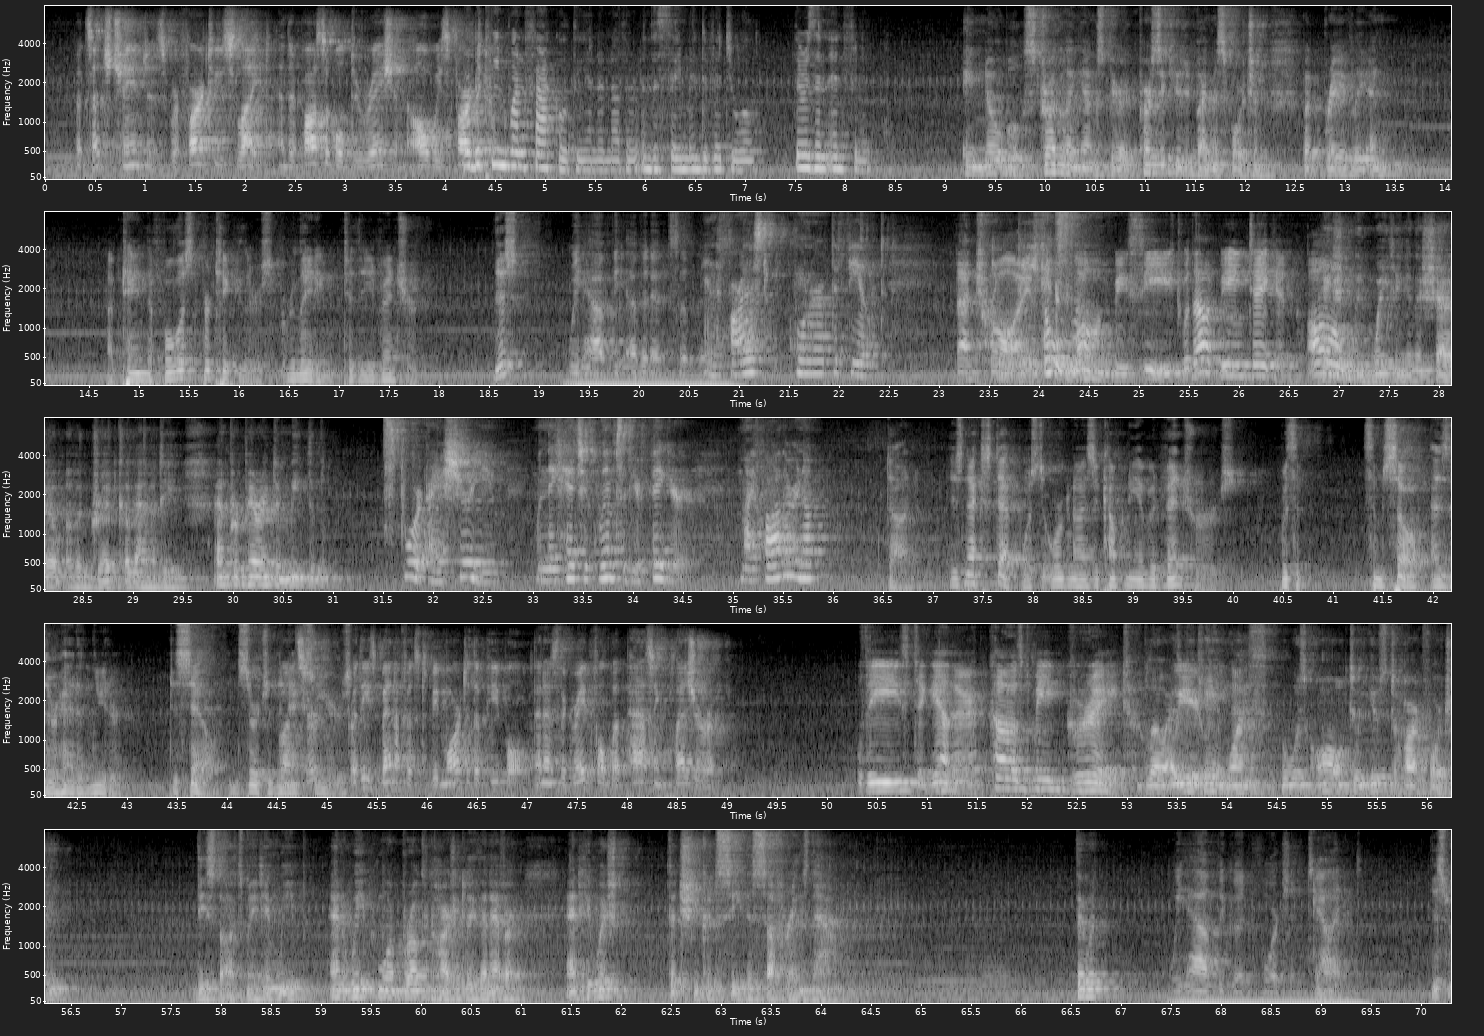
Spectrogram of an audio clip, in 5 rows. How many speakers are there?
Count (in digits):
7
